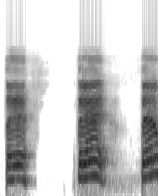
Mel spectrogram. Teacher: त त बोलते हैं तो जीभ हमारी दांतों से स्पर्श करती है। इसलिए इसको दंत कहा गया है।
